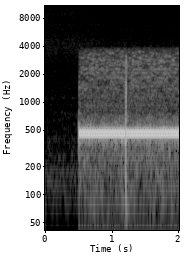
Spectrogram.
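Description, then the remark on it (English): A phone line's ringing tone while a call connects through Google Voice starts abruptly and holds as one steady, loud, unbroken pitch, with a faint click partway through. No one speaks. “It's ringing, but the other weeks it hasn't been, like, you know, it's been saying this isn't working.”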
